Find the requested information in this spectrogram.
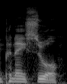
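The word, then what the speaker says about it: Penei Sewell: are going to probably draft the left tackle sell way if i'm pronouncing that or that or names excuse me penny sewell that's how you pronounce it but we're kind of getting on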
